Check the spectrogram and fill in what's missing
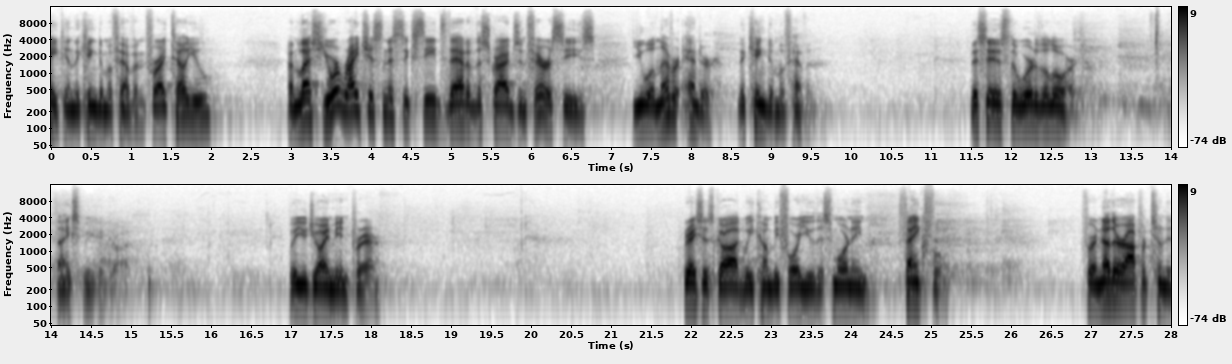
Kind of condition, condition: setting, live audience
